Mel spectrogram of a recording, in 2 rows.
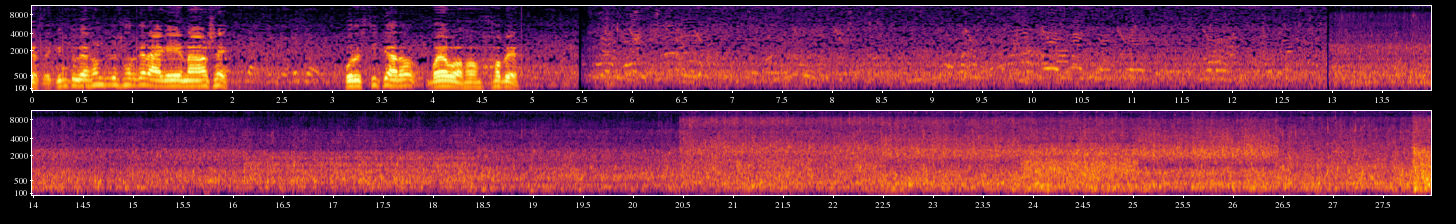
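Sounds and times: floodwater rushing and churning: 0.0 - 27.9.

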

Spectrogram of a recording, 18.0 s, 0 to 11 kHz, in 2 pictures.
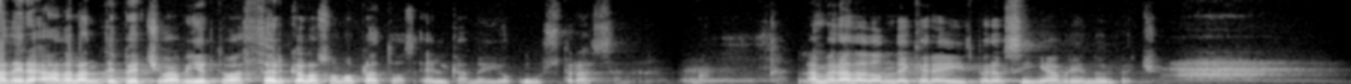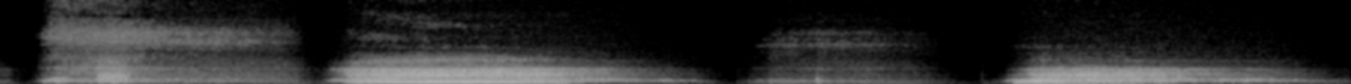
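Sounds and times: person breathing heavily: 7.8 - 18.0
sighing exhales with low hum: 15.7 - 18.0.

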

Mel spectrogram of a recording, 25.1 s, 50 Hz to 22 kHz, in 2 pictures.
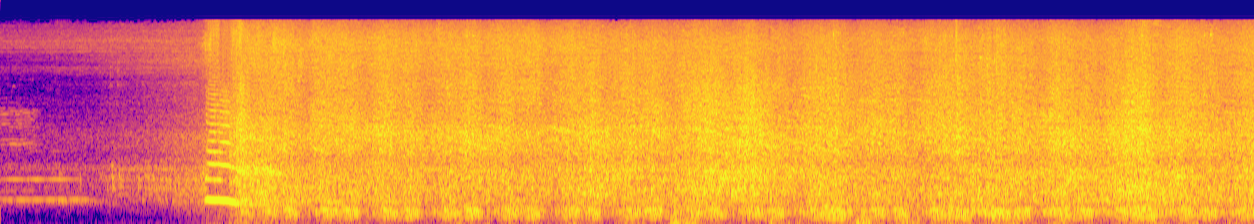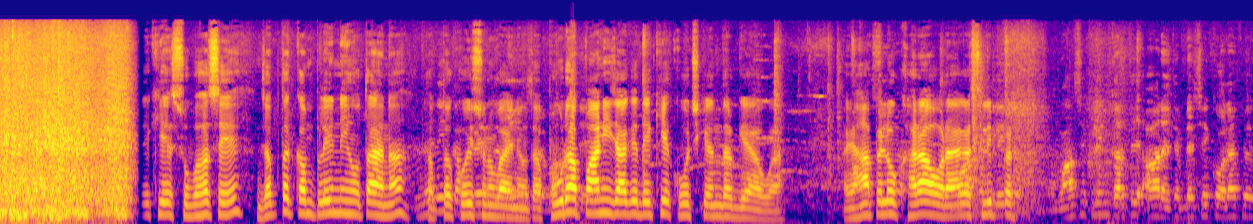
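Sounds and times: train horn: 0.0 - 1.1, 2.0 - 3.0
rush of passing train coaches: 0.0 - 14.0.

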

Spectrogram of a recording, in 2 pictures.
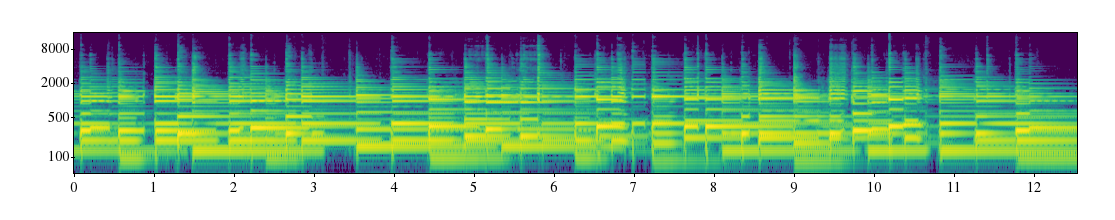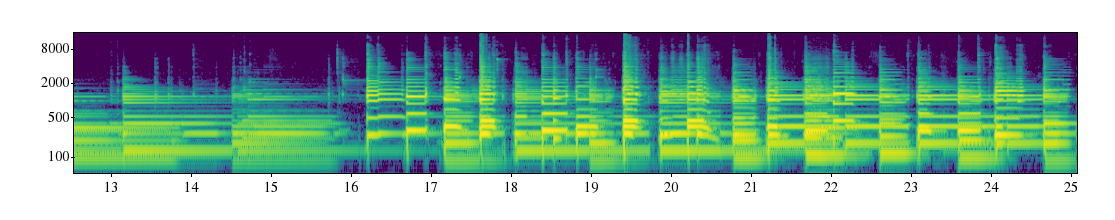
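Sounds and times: solo guitar playing: 0.0 - 25.0.

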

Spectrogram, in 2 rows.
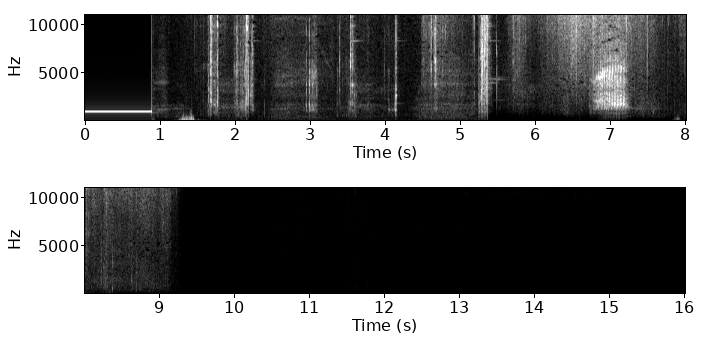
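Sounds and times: censor bleep: 0.0 - 0.9
footsteps through dry grass: 1.4 - 15.3.

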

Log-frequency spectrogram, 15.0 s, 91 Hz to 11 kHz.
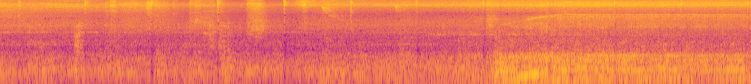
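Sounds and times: rollers mechanical rumble: 6.6 - 15.0
high machine whine: 7.5 - 15.0.

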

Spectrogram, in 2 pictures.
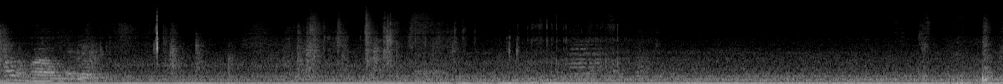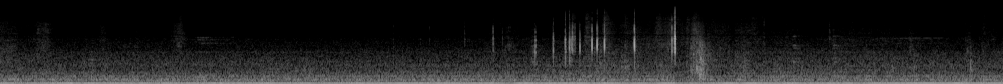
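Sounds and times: low rumble: 2.2 - 11.7
sharp clicks: 14.6 - 16.9.

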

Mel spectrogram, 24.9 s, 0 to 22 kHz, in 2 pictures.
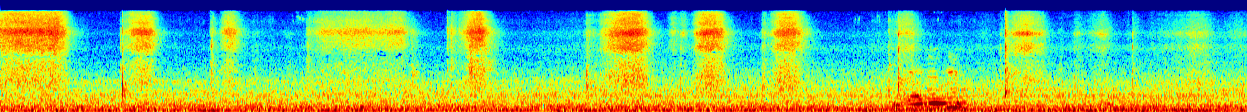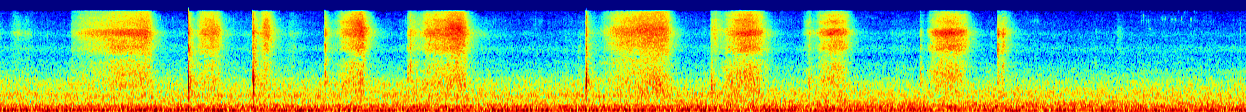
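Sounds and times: push broom sweeping concrete: 0.0 - 5.0, 5.8 - 8.2, 8.9 - 9.4, 10.0 - 17.4, 18.3 - 22.7.

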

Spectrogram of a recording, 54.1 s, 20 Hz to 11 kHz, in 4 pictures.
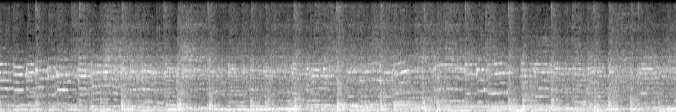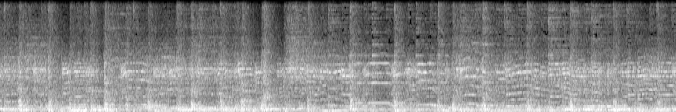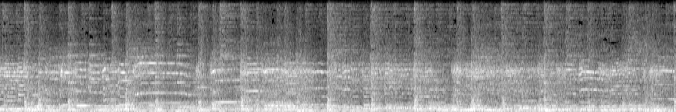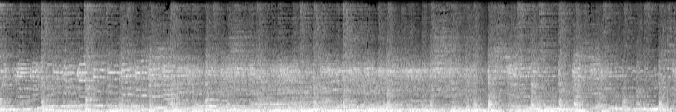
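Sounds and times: live rock band playing: 0.0 - 54.0.

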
